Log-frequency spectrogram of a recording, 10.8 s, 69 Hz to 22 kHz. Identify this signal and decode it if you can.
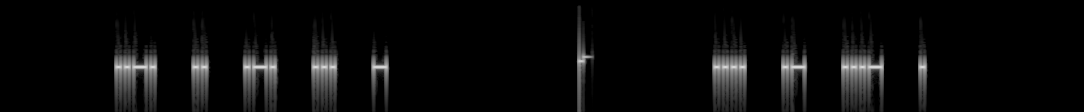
Morse code, heard as a keyed tone, about 28 wpm, spaced as for 16 wpm, 690 Hz. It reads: FIRST HAVE
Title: 3x Character Spacing - Top 200 Words - 28wpm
